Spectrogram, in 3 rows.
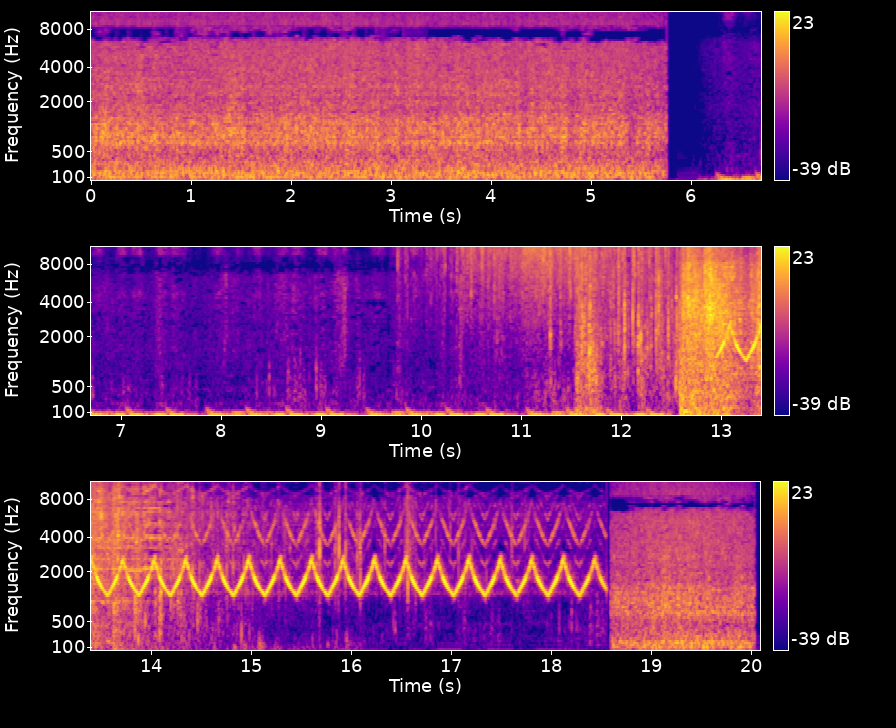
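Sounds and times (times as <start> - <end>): car alarm wailing: 12.7 - 18.6.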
